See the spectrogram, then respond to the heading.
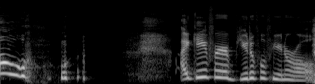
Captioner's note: laughs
